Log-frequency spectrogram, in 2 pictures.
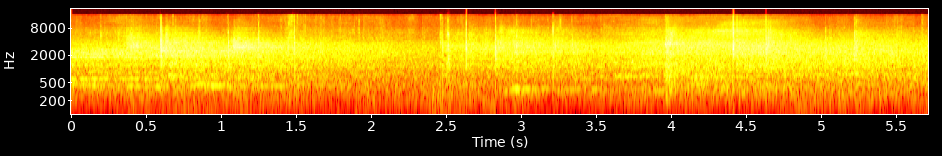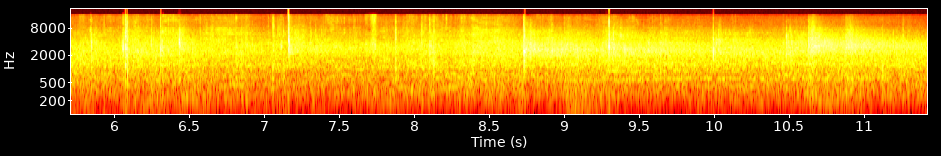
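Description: Ice hockey play in a rink: irregular sharp clacks and thuds of sticks, puck and boards over a steady background hubbub.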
